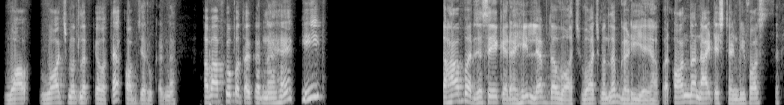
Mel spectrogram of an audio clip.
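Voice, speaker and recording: A male teacher with a slightly high voice. He explains step by step in a patient lecture style. He slows right down whenever he reads an example sentence aloud. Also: a little mellow. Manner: explains patiently, asks "है ना?" often, reads English quoted sentences slowly. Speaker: English teacher. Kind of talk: exam-prep lecture.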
